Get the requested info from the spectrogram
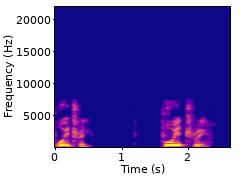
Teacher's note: One stressed syllable plus two unstressed syllable. The first syllable is stressed one. Okay, and the rest of the two syllables are unstressed. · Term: dactyl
